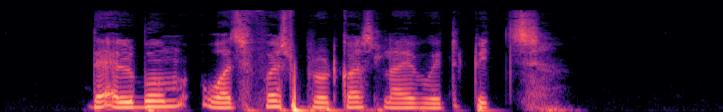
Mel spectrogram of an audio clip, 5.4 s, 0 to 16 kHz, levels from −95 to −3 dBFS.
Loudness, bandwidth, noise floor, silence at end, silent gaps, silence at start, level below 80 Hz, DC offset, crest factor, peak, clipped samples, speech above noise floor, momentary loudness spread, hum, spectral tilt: -23 LUFS; 11.5 kHz; -84 dBFS; 1.2 s; none; 0.7 s; -32 dBFS; under 0.1%; 24 dB; 0 dBFS; under 0.1%; 61 dB; 10 LU; none; -6.5 dB/octave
